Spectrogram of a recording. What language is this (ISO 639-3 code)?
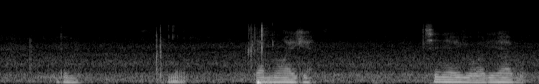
mni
